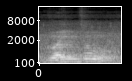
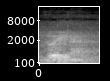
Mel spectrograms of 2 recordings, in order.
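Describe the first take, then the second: First: Both words are said fully and separately. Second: The words are run together and shortened.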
